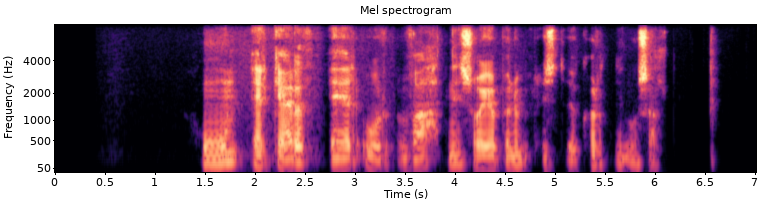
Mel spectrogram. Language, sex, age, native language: Icelandic, male, 20-29, Icelandic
